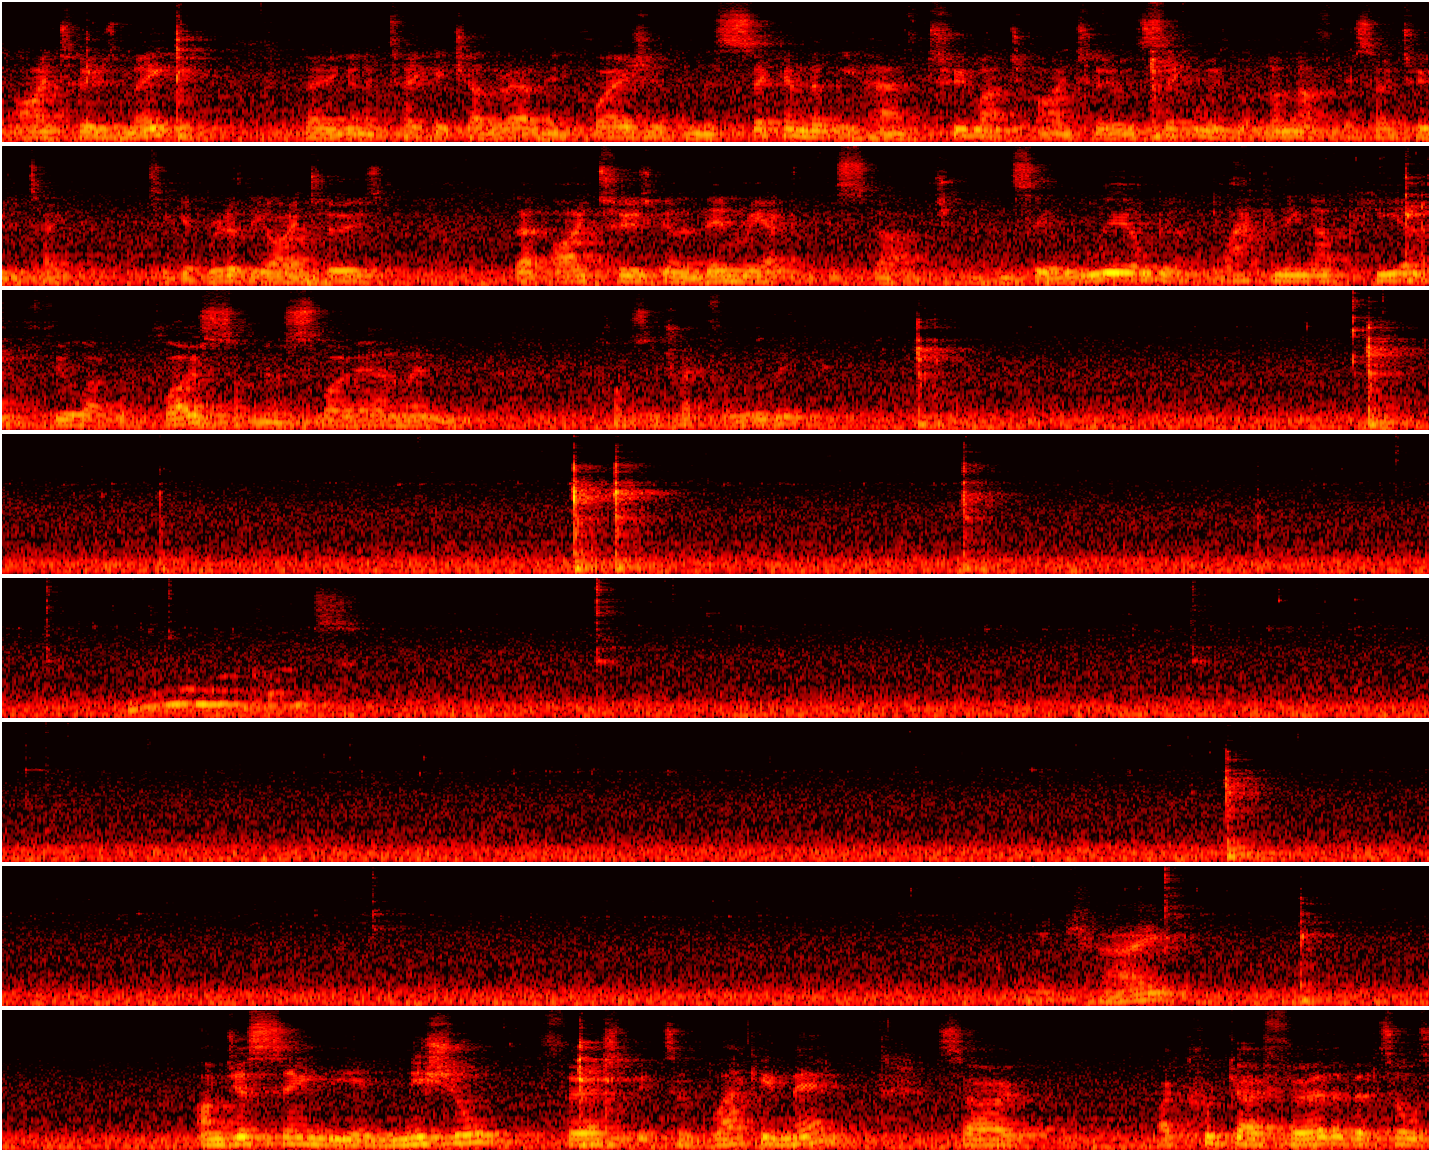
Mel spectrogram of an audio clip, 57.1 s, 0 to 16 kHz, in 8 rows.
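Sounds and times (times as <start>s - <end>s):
faint room hum: 0.0s - 57.0s.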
